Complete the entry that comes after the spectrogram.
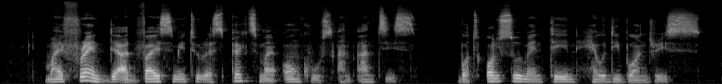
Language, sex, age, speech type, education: Nigerian Pidgin, male, 15-29, read, secondary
